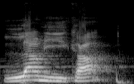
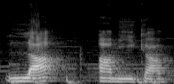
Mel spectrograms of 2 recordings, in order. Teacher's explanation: because you don't have to repeat the vowel a, it has better musicality. It is easier to pronounce and the two words can be chained together with a fluid and smooth pronunciation. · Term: elided form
